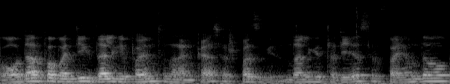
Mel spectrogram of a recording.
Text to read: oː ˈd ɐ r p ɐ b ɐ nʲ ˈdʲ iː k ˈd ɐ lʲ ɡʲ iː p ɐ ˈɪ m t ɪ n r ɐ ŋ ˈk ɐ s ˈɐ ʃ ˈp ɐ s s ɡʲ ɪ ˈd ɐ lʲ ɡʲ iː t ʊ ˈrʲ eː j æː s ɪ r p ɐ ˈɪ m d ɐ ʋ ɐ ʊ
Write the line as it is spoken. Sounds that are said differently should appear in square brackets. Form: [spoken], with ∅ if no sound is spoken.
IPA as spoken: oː ˈd ɐ r p ɐ b ɐ nʲ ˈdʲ iː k ˈd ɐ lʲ ɡʲ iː p ɐ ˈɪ m t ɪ n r ɐ ŋ ˈk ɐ s ˈɐ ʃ ˈp ɐ [t] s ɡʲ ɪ ˈd ɐ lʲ ɡʲ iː t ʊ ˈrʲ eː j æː s ɪ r p ɐ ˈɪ m d ɐ ʋ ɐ ʊ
